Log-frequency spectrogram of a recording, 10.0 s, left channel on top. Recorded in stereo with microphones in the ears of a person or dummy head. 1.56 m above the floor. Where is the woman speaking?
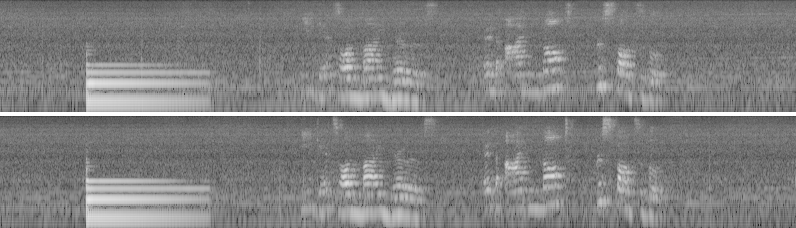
35° right (ahead or behind), 6.5 m.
